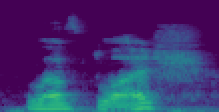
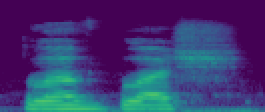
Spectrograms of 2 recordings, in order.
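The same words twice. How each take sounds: First: Love, blush with a rising question at the end. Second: Said in the usual way. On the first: Shown as a demonstration. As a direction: doubtfully test love, blush, lifting blush. Doubts that the words rhyme.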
